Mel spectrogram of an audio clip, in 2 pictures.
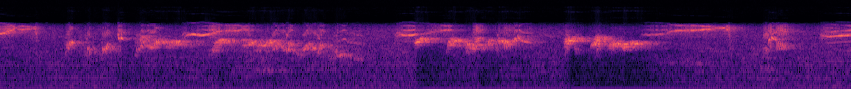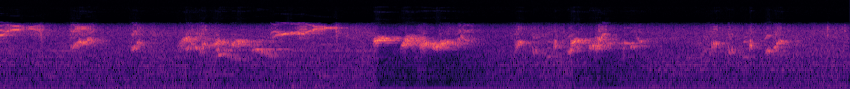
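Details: Wing-dancing red-whiskered bulbul in high condition sings a run of sharp, sweet chirps and short warbled phrases, clustered in lively groups with brief gaps, over a constant hiss.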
